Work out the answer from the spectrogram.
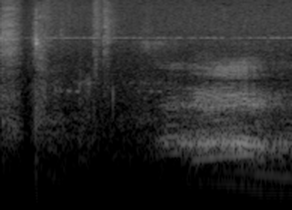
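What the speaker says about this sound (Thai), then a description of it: "แม่วัวเรียกลูกวัว แต่แม่วัวร้องได้น่ากลัวจังเลยนะครับ" A mother cow moos to call her calf in a forest at night, a long, low, drawn-out bellow rising after a few faint knocks, fairly close and loud against a quiet background.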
